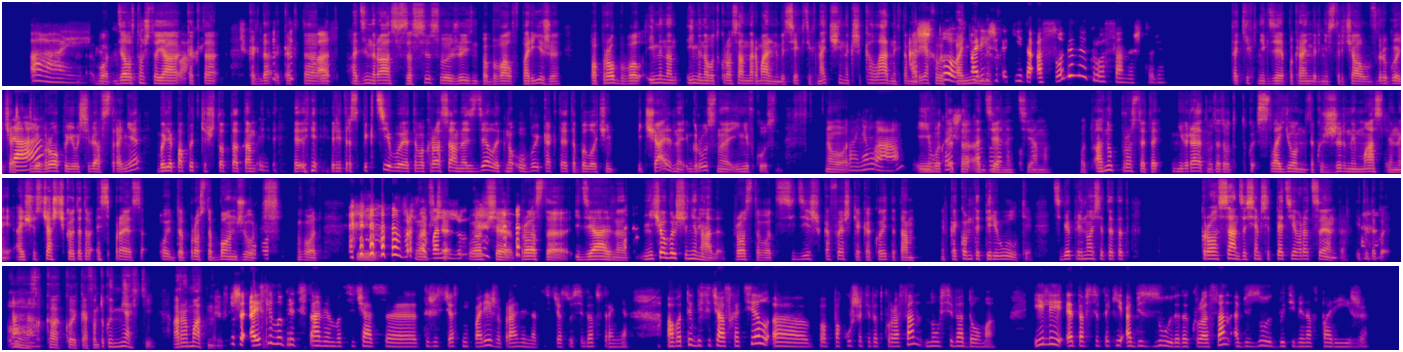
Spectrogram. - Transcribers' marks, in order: chuckle; chuckle; laugh; in French: "бонжур"; in French: "бонжур"; laugh; chuckle
- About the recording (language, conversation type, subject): Russian, podcast, Какой запах мгновенно поднимает тебе настроение?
